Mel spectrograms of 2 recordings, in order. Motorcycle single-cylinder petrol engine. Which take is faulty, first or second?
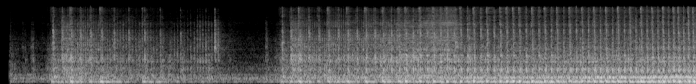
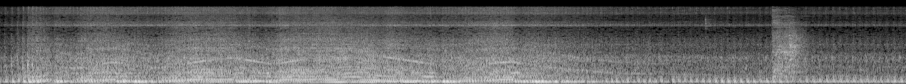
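first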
